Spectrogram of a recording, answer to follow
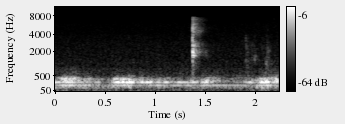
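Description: A drink sipped from a small glass, faint, with one short sharp click about one and a half seconds in, over a steady low hum.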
